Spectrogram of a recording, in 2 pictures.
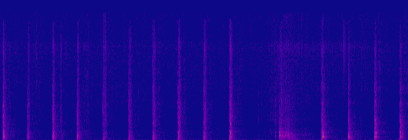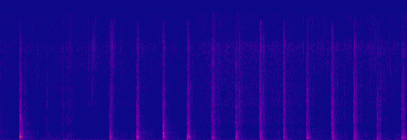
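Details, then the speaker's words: Tesla Model Y driver's B-pillar trim after fabric-taping the seat belt adjuster to cure a rattle: steady knuckle taps at two to three per second give dull short thuds with no buzz or ring; trim damped, no rattle. "Sure sounds way more damp than now."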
